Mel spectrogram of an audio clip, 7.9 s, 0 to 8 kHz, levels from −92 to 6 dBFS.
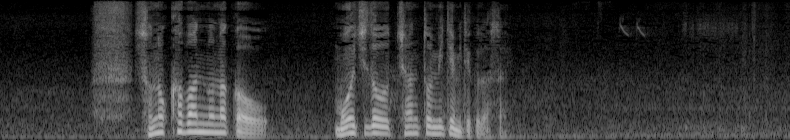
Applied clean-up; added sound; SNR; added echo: none; none; none; none.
